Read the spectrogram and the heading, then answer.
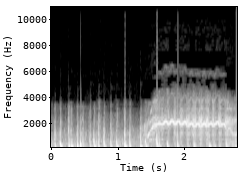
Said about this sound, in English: The river tore at them, but finally Silver's hoofs found solid footing, and he clattered to dry ground.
